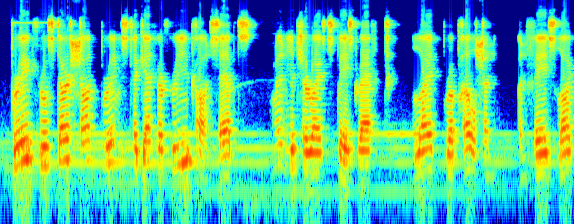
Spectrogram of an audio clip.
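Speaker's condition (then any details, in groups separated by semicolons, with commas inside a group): ALS, speech-generating device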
